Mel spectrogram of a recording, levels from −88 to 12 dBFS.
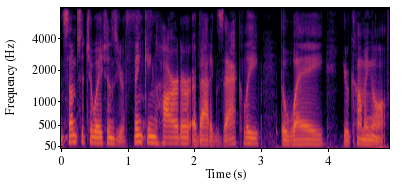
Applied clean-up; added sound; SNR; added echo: neural mask model Resemble Enhance denoiser.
